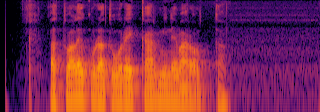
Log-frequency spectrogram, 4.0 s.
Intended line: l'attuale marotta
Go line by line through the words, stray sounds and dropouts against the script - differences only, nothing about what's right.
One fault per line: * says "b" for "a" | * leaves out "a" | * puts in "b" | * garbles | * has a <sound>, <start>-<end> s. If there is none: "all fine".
* puts in "curatore è carmine"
